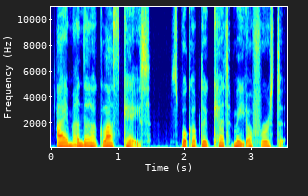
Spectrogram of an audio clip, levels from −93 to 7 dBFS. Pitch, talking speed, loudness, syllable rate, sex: 200 Hz, 220 wpm, -19 LUFS, 5.3 syllables/s, female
